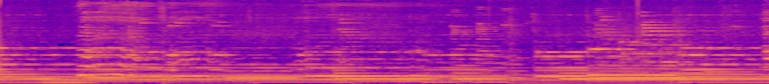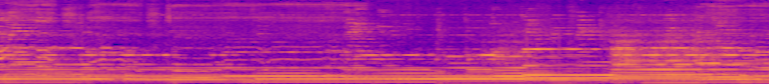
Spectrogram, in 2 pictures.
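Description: Hammond-style console organ playing sustained gospel chords over a moving bass line, the chords changing every second or two.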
